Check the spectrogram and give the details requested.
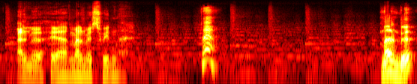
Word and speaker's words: Malmö: Oh yeah, the double point in the O makes it longer, right? Yeah, it's like the cross used to say U.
